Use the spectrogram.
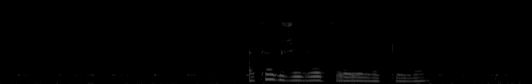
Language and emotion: Russian, sad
